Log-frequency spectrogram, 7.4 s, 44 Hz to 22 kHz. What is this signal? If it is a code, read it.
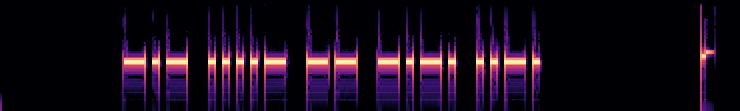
Morse code, heard as a keyed tone, about 17 wpm, 700 Hz. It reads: K4MCF
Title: USA Call Signs - 5 Characters - 3x Character Spacing - 17wpm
